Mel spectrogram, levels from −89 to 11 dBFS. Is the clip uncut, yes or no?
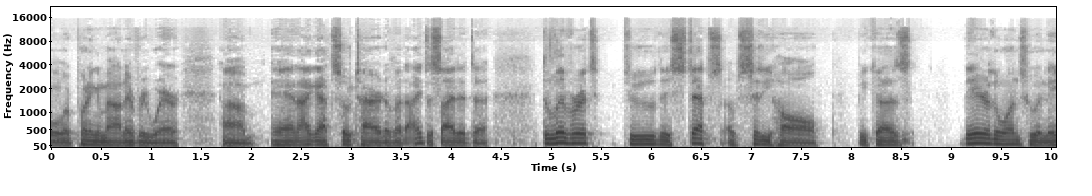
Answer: no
